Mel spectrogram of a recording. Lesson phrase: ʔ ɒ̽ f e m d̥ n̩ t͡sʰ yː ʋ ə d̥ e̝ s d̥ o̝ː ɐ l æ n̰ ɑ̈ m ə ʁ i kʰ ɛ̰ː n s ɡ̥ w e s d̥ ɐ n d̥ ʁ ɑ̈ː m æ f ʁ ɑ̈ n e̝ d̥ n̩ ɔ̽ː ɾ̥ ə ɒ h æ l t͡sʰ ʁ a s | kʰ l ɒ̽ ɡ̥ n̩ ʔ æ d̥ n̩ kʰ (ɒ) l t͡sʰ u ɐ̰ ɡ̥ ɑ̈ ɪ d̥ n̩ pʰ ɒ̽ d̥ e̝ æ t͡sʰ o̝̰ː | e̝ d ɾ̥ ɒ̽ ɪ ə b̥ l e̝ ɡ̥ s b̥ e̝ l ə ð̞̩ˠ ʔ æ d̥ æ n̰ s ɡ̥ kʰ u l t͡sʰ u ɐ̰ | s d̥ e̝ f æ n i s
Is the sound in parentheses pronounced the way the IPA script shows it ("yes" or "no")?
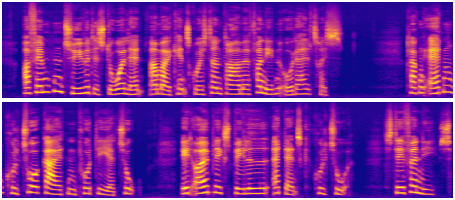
no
